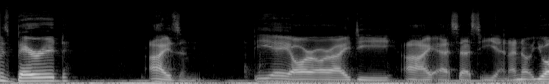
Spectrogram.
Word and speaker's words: Barid Issen: Could you just spell that once more? – And slower. – B A double R I D I double S E N. – That's pronounced Issen? – Barid Issen. – Issen.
